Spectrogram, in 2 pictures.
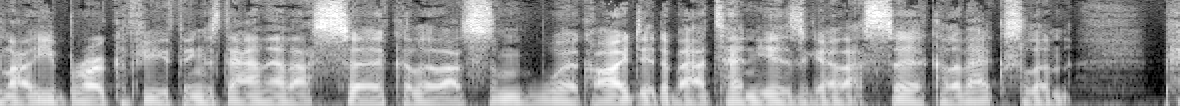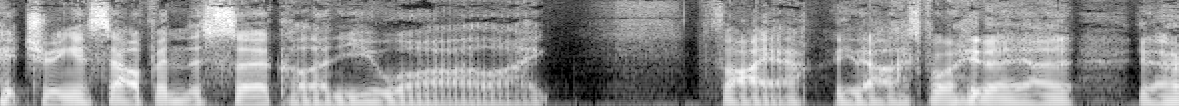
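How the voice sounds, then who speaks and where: A man's voice: sits low, no echo, clean studio sound. A middle-aged man hosting a podcast, talking enthusiastically and rambling with many restarts. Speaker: podcast host. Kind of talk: casual interview chat.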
